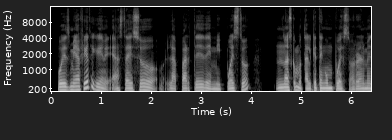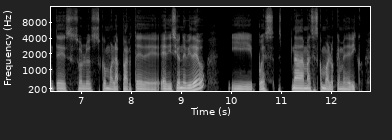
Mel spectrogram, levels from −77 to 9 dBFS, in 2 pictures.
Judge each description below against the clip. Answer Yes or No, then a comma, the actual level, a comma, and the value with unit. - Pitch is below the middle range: Yes, low, 105 Hz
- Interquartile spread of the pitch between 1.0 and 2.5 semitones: No, average, 2.9 semitones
